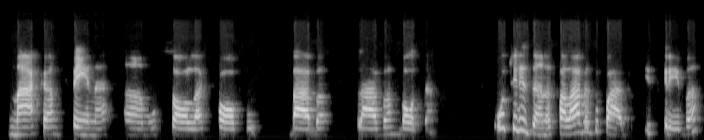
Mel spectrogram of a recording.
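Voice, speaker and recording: A woman teacher, going over school exercises in a recorded lesson, reading each task aloud and explaining it patiently. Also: medium pitch. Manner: reads tasks aloud, then explains slowly and patiently. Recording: muffled home recording.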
